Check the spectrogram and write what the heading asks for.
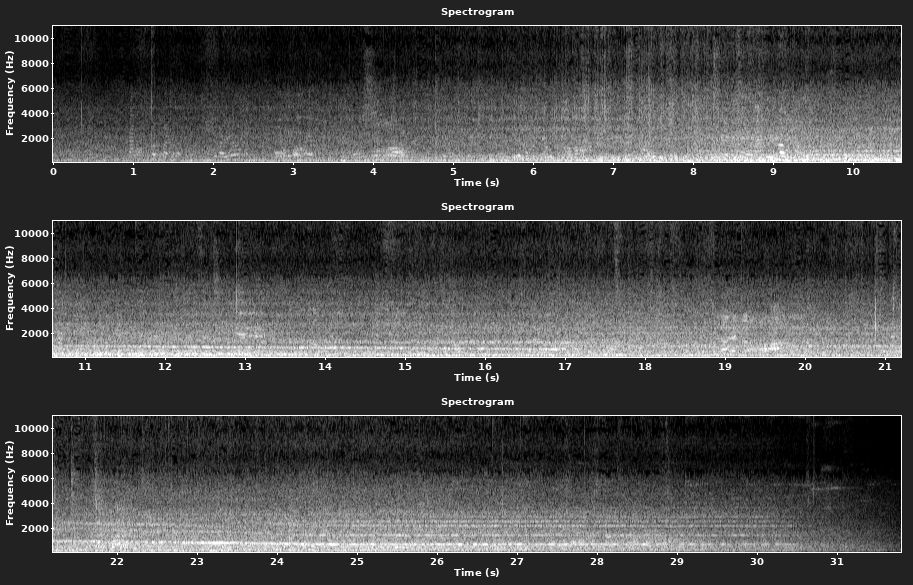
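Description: Electric commuter train (EMU) pulling into the platform: a swelling rumble of wheels on rail as it comes in, then a motor whine that slides down in pitch as it brakes to a stop, heard twice, and steady tones near the end.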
